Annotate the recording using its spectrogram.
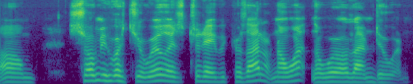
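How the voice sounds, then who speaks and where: A woman speaks with a fairly low pitch and fairly even intonation. The sound is dry and close with no echo. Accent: Upper Midwest. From Wisconsin. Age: 60s. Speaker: person in recovery sharing her story. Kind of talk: testimony. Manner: halting, many fillers and restarts.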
